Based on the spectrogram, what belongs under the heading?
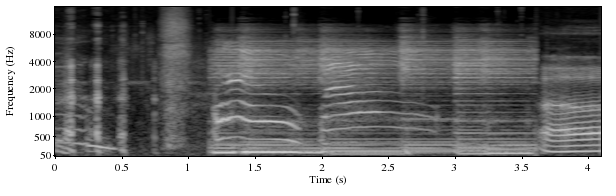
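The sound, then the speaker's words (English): A person imitates a yowling cat with long, wavering, whiny cries that bend up and down in pitch, loud, after a few brief vocal noises at the start. “Anyway, we'll kick her off with your yowling cat voice.”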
